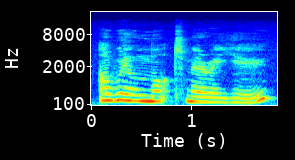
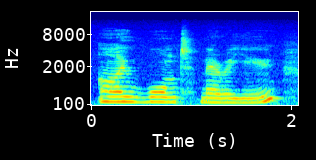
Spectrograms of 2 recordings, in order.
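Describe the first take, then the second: First: The negative is said as two full words. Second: The negative is contracted into one short syllable. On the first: "contracté ou pas" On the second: "Won't est la contraction de will et not"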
